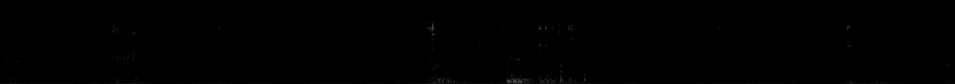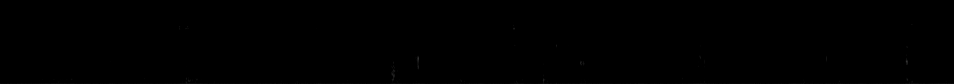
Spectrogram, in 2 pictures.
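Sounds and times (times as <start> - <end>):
man chewing: 8.6 - 19.0.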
